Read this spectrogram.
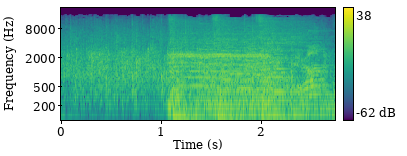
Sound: applause

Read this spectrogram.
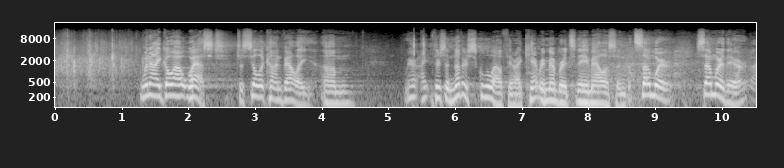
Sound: applause

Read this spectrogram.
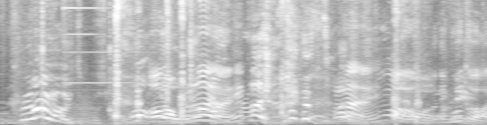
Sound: cough

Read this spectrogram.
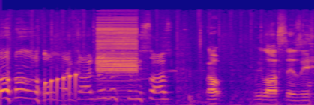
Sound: laughs; buzzer

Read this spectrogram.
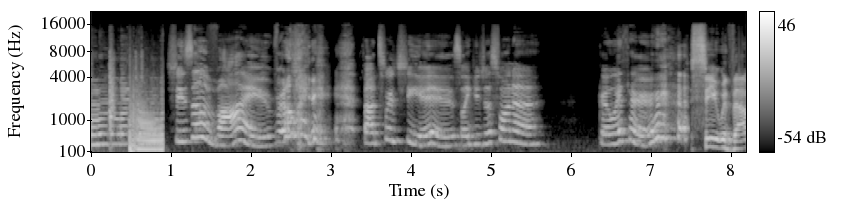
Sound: chuckles

